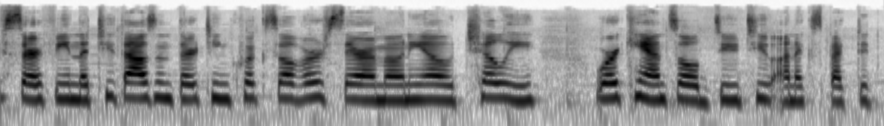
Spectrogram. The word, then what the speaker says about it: Chile: But it's Chile. It's not chili, like chili you'd eat from a bowl.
